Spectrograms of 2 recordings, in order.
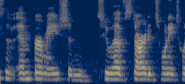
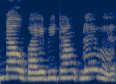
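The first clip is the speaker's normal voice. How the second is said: mock pleading, higher; 3 semitones higher, 3 dB quieter than usual. Imitating Ryan begging her not to quit social media: imitating Ryan pleading. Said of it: "He's like".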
